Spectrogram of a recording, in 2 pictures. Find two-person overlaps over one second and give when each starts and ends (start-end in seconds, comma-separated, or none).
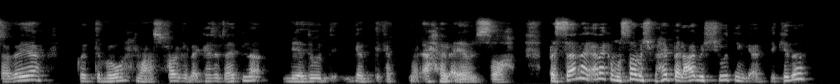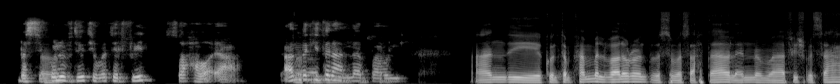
none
